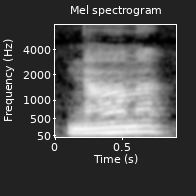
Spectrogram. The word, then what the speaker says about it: Name: Now you can see, obviously it's spelled the same as name in English, but we're saying Name, pronouncing the E, and the A is kind of like an R sound.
